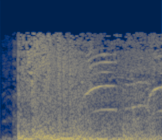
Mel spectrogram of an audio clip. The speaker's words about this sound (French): Un hélicoptère au-dessus, une explosion dans la cour de l'hôpital des martyrs d'Al-Aqsa, dans le centre de la bande de Gaza.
